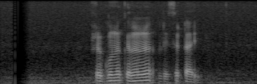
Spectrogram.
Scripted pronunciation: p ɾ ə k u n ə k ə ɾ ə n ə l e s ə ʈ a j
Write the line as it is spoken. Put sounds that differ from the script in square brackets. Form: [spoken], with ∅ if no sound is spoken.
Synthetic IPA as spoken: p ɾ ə [ɡ] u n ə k ə ɾ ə n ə l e s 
